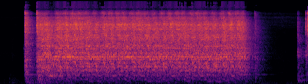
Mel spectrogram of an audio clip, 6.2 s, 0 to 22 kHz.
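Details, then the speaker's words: 1968 Dodge Monaco barn find with freshly painted, installed 440 big block, first start attempt after 36 years: engine cranks steadily about four seconds but never fires; has fuel, spark and audible compression, cause not confirmed. "She got fuel, she's got lightning, she's got compression because you can hear it."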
